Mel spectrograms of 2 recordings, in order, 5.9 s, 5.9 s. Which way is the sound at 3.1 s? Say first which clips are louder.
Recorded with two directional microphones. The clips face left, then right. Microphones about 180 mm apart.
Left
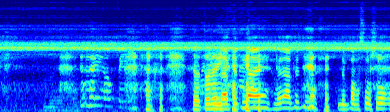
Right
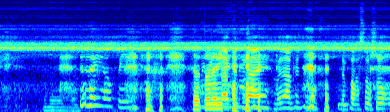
Left 1 dB; centre (ahead or behind).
